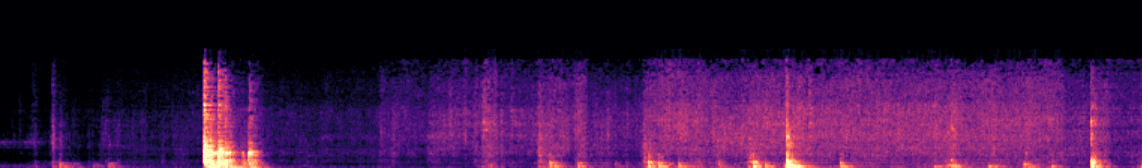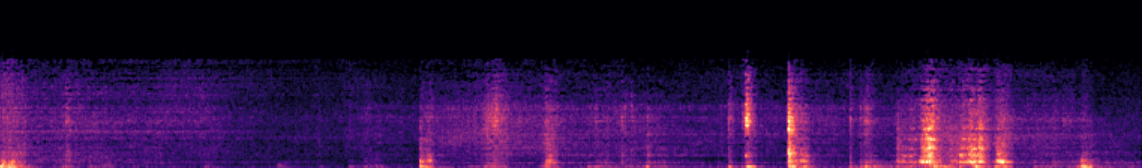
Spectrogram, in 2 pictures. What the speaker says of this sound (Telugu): తీగపాకం వచ్చిందండి, కొబ్బరి వేసుకుందాం.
